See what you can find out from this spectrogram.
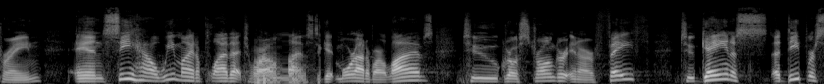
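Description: From 2.52 to 3.20 s, robotic sound likely from repeated 10 ms buffers: a fixed 100 Hz buzz, not the silent gaps of dropouts.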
